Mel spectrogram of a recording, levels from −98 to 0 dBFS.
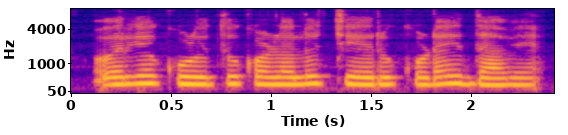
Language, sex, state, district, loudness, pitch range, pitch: Kannada, female, Karnataka, Bidar, -14 LUFS, 210-230 Hz, 215 Hz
